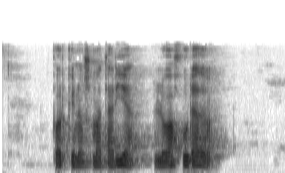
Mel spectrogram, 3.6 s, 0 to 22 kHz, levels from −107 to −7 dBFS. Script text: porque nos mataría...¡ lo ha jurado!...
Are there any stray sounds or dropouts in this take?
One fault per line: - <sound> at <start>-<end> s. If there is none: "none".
none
